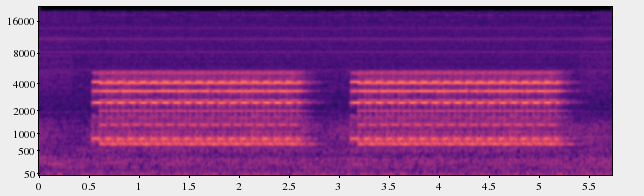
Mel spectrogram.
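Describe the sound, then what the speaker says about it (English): A telephone bell rings twice in a steady pattern, each ring about two seconds long with a brief pause between, clear over faint background hiss. "And the telephone for this sound."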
